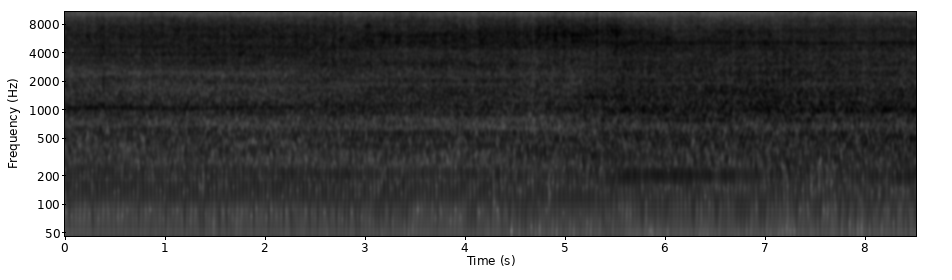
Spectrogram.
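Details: Husqvarna YTH2242 Briggs V-twin after bent push rod repair, mowing with bagger: steady, even drone holding speed, pitch settling slightly as load changes; running smoothly under load.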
